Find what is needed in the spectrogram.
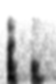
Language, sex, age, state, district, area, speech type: Sindhi, male, 18-30, Maharashtra, Thane, urban, conversation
